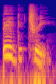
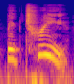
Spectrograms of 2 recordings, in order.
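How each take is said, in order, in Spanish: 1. El acento cae igual en ambas palabras. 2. El acento cae en la palabra tree. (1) "esas dos cosas son igual de importantes para mí" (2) "Voy a enfatizar árbol"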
